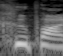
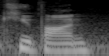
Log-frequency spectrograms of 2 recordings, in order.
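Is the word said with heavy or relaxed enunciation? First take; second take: relaxed; heavy. First: The word is said with relaxed, ordinary articulation. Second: The word is said with heavy, careful articulation. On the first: The speaker calls it right. "I say coupon" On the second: The speaker calls it wrong. "not coupon. That one sounds weird to me. It's too much. Too much enunciation"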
